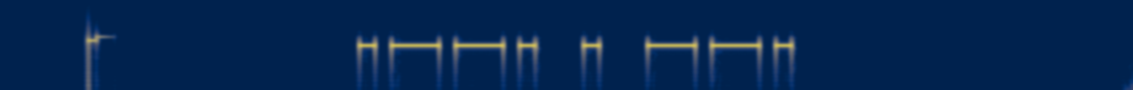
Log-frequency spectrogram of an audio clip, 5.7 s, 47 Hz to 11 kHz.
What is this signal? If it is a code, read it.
Morse code, heard as a keyed tone, about 15 wpm, 700 Hz. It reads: PEG
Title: USA Common Names - Max 5 Letters - 15wpm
